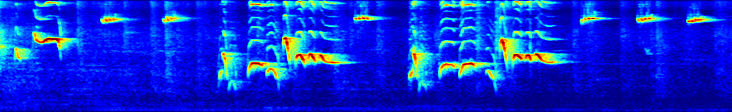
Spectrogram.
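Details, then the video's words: White-rumped shama singing sweetly: loud, varied whistled phrases that swoop and slur in pitch, delivered in rich bursts separated by short pauses, with high thin notes above. "เสียงนกบินหลาดง ร้องเสียงเพราะ"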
